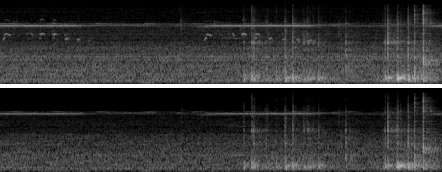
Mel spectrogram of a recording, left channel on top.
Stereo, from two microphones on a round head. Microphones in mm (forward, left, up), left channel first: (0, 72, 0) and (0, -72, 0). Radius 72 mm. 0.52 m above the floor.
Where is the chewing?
5° left (ahead or behind), 0.6 m.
